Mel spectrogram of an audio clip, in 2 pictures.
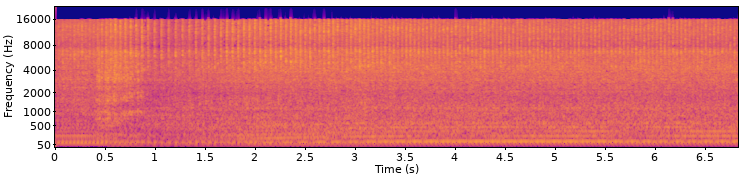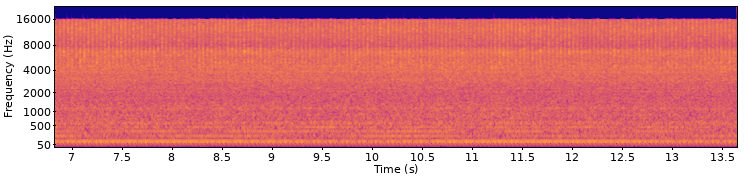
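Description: Twin-cylinder engine running with a steady low drone that hunts slightly, an uneven beat hinting at misfires shifting between cylinders.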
